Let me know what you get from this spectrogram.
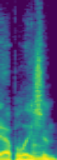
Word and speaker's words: Appalachian: That's how they say it in. The Appalachian region. – They say Appalachian.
